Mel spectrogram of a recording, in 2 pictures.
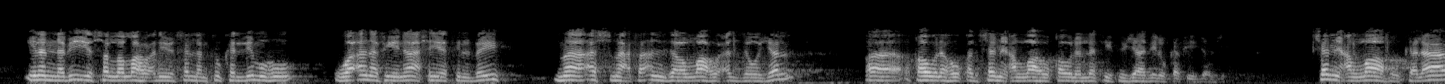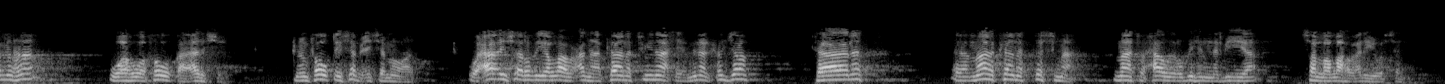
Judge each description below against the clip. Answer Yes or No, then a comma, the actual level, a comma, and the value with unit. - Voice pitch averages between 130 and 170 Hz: No, high, 190 Hz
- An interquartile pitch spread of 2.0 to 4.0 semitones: Yes, average, 3.7 semitones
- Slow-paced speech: No, average, 120 wpm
